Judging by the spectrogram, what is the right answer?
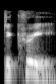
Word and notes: decree: anglais

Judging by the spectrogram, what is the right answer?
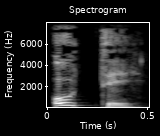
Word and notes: ôter: francais

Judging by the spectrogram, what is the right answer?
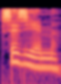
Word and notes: seizième: francais

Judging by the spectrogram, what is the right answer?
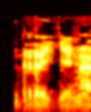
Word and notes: rellenar: espagnol

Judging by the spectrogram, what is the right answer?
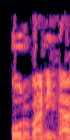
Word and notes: urbanidad: espagnol

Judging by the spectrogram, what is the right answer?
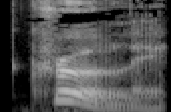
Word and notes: cruelly: anglais

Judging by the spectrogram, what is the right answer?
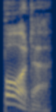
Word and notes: border: anglais

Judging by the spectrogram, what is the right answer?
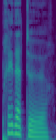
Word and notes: prédateur: francais

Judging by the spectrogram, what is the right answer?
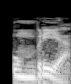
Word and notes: umbral: espagnol

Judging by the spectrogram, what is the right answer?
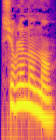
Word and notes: sur le moment: French

